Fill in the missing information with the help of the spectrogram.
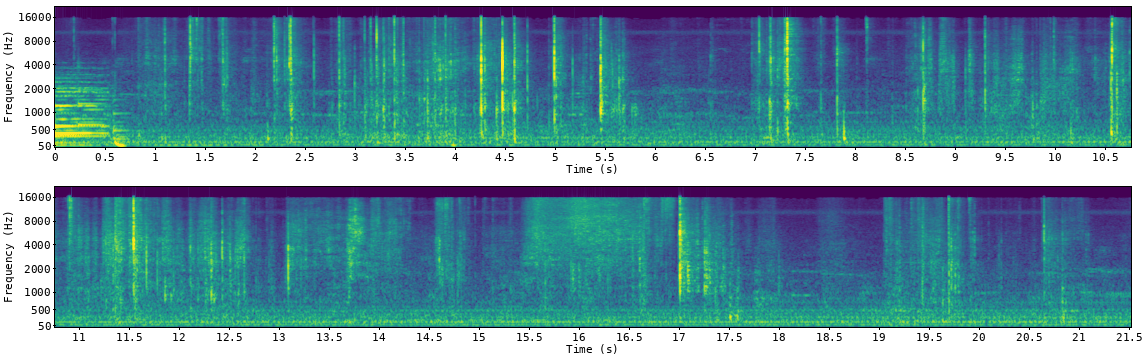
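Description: Faint handling sounds of unboxing an iPad: scattered light taps, clicks and rustles of the cardboard box, its paper insert and the tablet being lifted and turned in the hands, with a longer rustle about three-quarters of the way through.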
